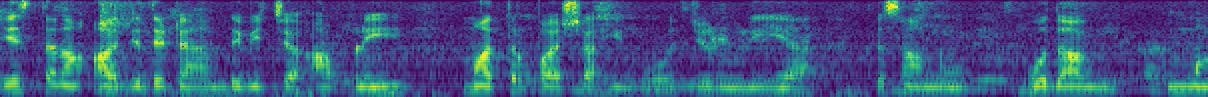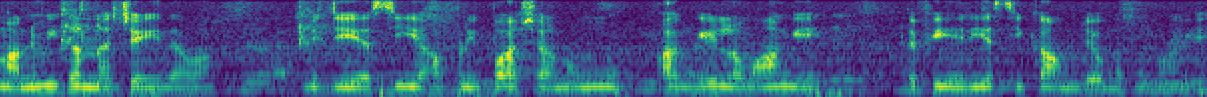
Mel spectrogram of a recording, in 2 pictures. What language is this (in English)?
Punjabi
